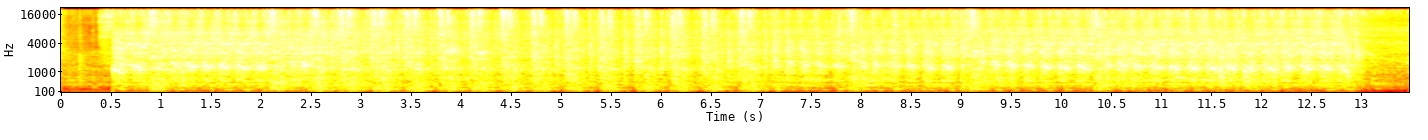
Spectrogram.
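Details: Drift truck engine with LS coil packs, distributor reinstalled with the oil pump drive shaft turned 180 degrees; starter cranks steadily for about thirteen seconds with a fast even whirr but never fires. Ignition timing still suspect.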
